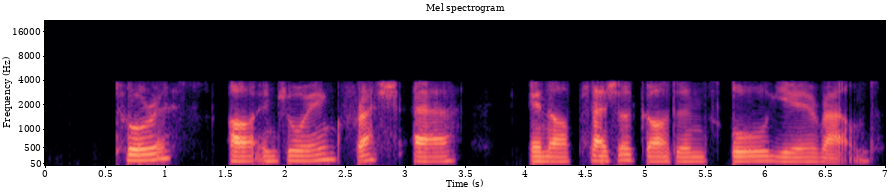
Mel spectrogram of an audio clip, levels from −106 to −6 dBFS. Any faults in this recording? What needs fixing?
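The whole speech clip carries G.723.1 codec damage: nothing above 3.8 kHz, and long 30 ms frames smear consonants into a muffled, hoarse blur, which fits roughly 6 kbit/s. Route the call over a wideband codec like G.722 or Opus instead.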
